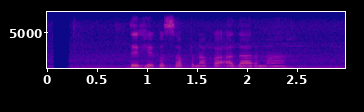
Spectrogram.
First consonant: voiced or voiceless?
voiced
